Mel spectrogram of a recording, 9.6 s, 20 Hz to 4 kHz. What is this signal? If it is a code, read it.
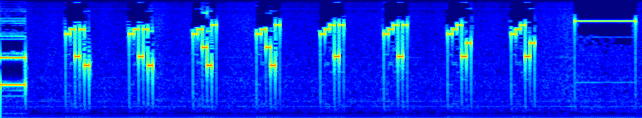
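Five-tone selective call (ZVEI), heard as quick runs of five tones, tones of about 70 ms. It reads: 89391 89391 89510 89510 89030 89030 89036 89036
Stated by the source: ZVEI five-tone selective call received on an SDR.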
